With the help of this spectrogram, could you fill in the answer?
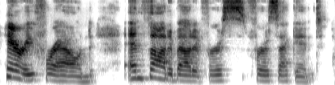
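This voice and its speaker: A woman host reading fan fiction aloud in an expressive way, with small stumbles and self-corrections. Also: fairly low pitch, normal speed. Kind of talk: expressive story reading, livestream.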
